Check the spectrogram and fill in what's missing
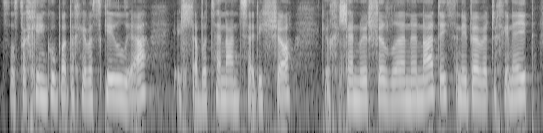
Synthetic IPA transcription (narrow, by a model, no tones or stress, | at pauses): sɔstaχiːnɡʊbɔdaχivaskɪlˠja | ɪ̰ɬa̰bo̥ːtʰɛnansɛ̰dɪʃɔ | ɡ̥ɛ̰lˠχi̥ɬɛnwɨrfɪlˠɛnənadejθanibɛvɛdaχineɨd̥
